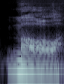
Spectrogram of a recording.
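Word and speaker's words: Mawle: we've gotten Joseph Molly I don't know how you pronounce that last name it's like m-a-u-l-e mole mole what show was it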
